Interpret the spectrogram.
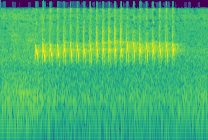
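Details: Singing female white-eared bulbul on a training recording for other birds, giving one unbroken two-second run of about twenty quick, bright, identical chirps at a steady fast pace over low background hiss.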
